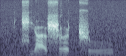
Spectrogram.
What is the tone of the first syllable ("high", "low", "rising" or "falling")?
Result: low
